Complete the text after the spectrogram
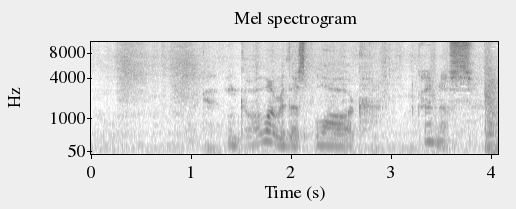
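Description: Tissue paper rustles and crinkles.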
